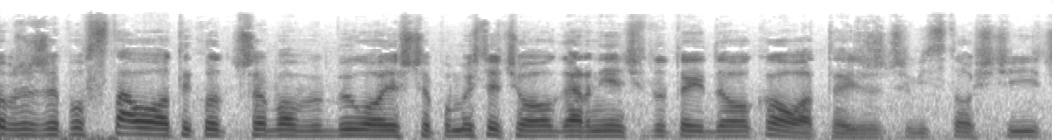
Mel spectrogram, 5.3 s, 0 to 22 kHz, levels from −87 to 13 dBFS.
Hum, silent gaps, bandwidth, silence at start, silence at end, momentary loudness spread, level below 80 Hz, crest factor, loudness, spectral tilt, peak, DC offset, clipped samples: none; none; 14.5 kHz; 0 s; 0 s; 10 LU; -44 dBFS; 16 dB; -18 LUFS; -4.5 dB/octave; -2 dBFS; under 0.1%; under 0.1%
